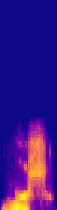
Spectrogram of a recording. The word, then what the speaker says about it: worse: We also know that these words are expected to rhyme. So we say verse. And then, even if we don't know what worse is, we know how to pronounce it. Worse.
